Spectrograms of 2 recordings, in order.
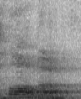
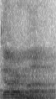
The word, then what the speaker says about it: karma: in reincarnation and the law of karma or GMA as it's pronounced properly and this law of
